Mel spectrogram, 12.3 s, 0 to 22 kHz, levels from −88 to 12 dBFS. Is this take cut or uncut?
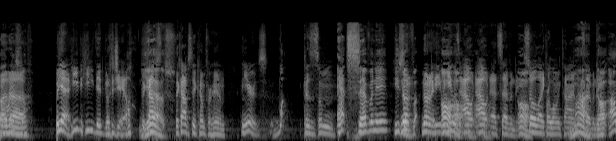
cut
